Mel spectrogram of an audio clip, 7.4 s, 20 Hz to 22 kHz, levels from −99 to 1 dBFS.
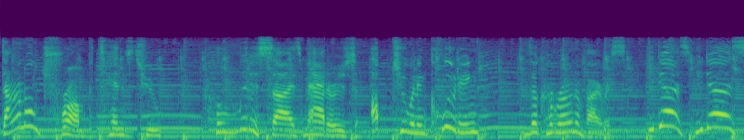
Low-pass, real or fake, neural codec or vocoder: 7.2 kHz; real; none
